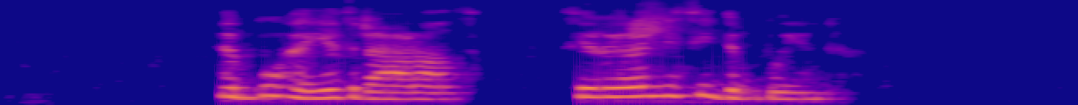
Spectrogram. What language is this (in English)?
Kabyle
